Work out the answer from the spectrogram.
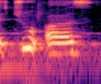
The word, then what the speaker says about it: TWS: في 22 ديسمبر أعلنت وكالة بليديز للترفيه رسميا أن TWS تنطق مثل كلمة الإنجليزية to us ستترسم في يناير المقبل.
